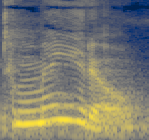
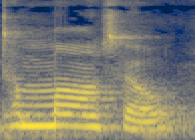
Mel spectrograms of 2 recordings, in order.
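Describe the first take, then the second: First: It is said with an American accent. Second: It is said with a British accent. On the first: "In American English, we say" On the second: "in British English, we're saying"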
